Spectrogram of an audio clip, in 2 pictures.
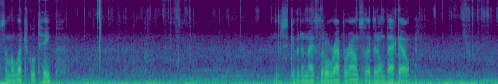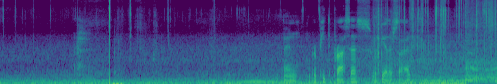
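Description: Electrical tape peels off a roll with a sticky tearing sound.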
